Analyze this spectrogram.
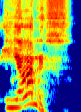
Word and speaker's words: Giannis: His name is Giannis. The K is silent, but you don't say knife. It's Greek. That's how you say the G and the I in the Greek.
